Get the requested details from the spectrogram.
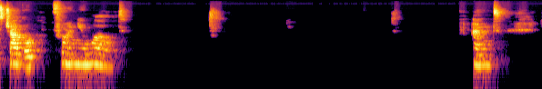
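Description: A woman sings into a microphone close by, with pauses between phrases.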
